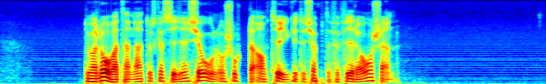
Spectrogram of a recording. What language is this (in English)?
Swedish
